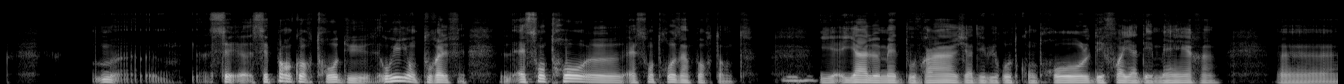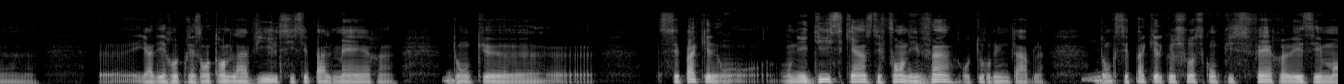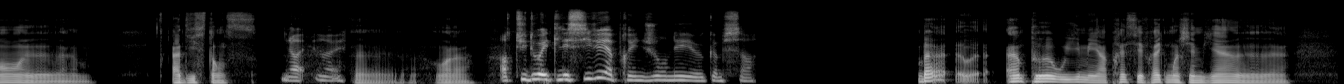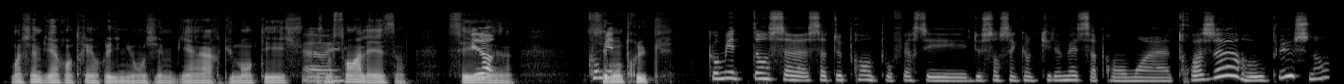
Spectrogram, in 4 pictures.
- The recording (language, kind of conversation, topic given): French, podcast, Quel est ton rituel du dimanche à la maison ?
- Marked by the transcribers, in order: other noise; distorted speech; drawn out: "heu"; static; other background noise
